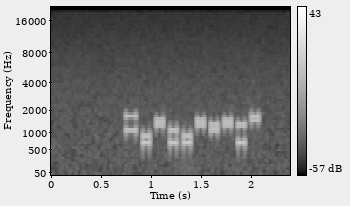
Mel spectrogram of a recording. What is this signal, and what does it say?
Multi-frequency trunk signalling (R1, as on North American trunks), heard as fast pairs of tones, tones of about 70 ms. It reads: KP 10210604 ST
